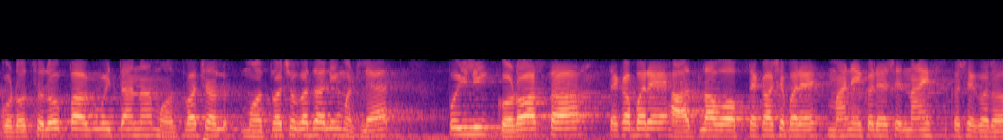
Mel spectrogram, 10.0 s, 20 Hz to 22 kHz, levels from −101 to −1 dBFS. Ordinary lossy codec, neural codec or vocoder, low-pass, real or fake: none; none; 3.6 kHz; real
